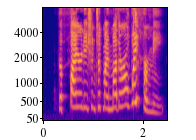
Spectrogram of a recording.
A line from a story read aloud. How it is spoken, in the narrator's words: Katara yells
